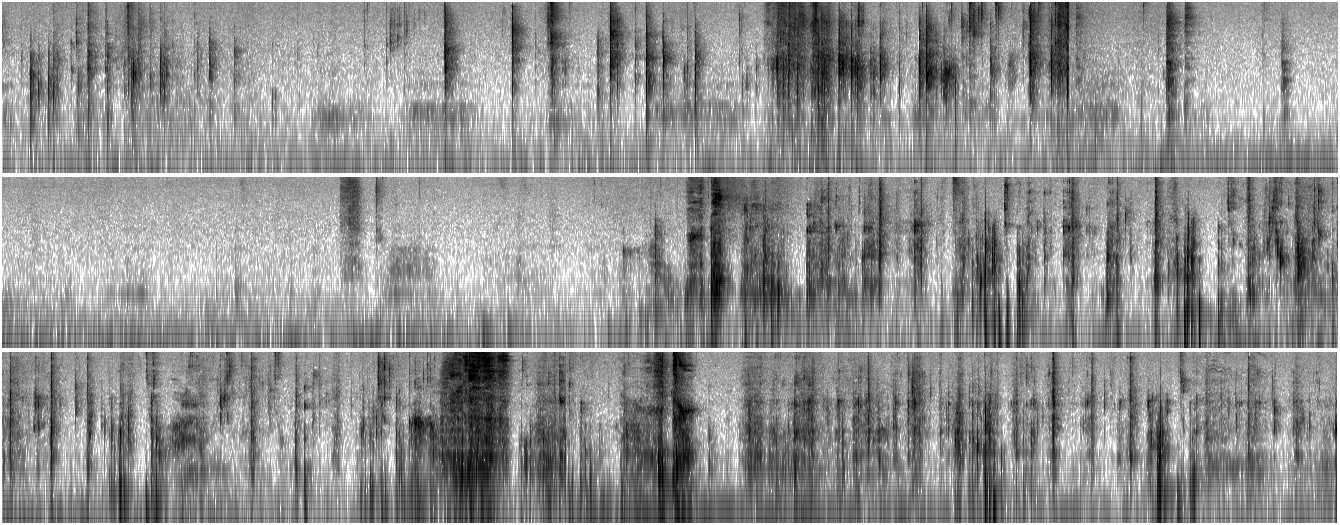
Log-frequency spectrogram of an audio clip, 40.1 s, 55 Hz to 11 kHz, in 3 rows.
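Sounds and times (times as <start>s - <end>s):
wet chewing of strawberries: 19.7s - 40.0s.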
